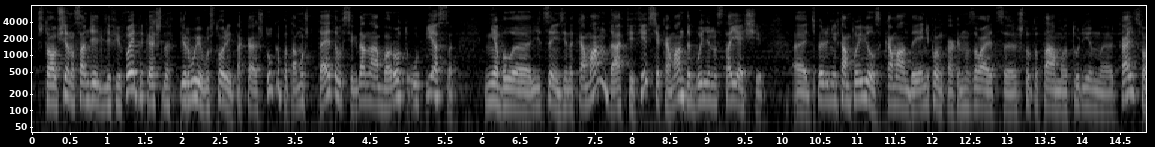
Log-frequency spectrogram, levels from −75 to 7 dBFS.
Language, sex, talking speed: Russian, male, 200 wpm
